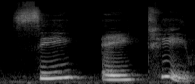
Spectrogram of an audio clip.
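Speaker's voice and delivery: each letter named slowly, C, A, T; spelling out letters. Shown as a demonstration. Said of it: "spell small words like cat".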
